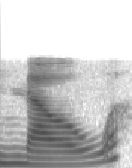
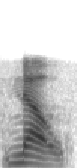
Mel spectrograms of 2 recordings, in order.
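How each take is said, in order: First: It is said calmly but firmly. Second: It is said harshly and abruptly.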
